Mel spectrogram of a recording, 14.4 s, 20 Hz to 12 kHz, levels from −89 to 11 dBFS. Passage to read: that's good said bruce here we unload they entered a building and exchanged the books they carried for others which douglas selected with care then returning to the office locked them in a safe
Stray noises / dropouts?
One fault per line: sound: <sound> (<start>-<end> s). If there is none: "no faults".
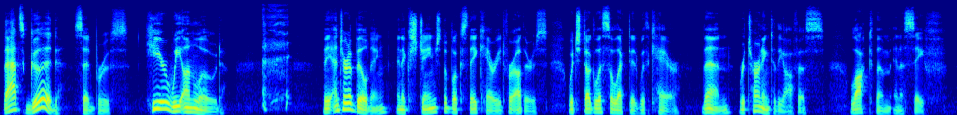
sound: cough (3.9-4.4 s)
